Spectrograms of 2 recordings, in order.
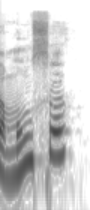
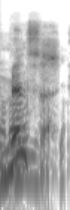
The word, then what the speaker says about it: Mensa: Mensa Munsa? – No, Mensa. No, Mensa.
